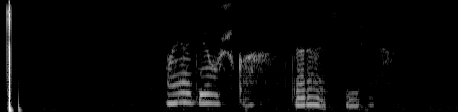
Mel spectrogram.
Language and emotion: Russian, sad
